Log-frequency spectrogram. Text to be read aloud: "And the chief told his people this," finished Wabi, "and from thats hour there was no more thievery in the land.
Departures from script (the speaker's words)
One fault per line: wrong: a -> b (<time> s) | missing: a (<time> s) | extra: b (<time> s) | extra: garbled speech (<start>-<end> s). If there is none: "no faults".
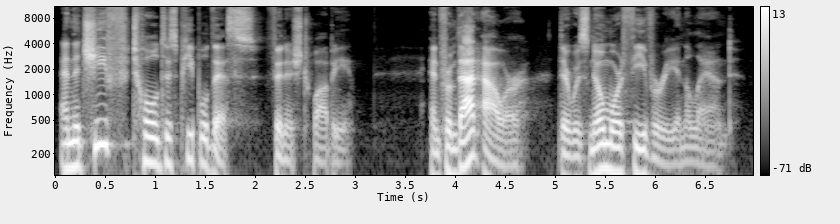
wrong: thats -> that (4.0 s)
